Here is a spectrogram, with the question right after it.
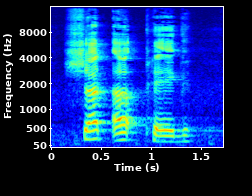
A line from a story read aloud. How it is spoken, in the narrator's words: said Ron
